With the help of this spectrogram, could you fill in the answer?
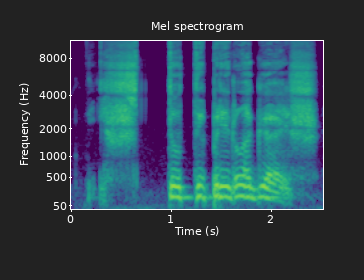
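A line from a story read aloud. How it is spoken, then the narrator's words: Angrier voice, questioning. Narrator (Russian): более злым голосом спросил Утриван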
